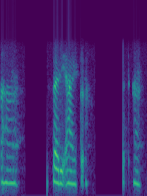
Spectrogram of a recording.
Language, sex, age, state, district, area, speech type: Kannada, female, 30-45, Karnataka, Udupi, rural, conversation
